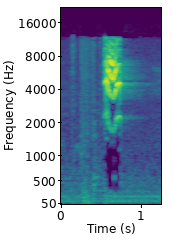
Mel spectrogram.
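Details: Female double-collared seedeater giving a call meant to stir the male into song: one short, harsh, high chip with a slight downward tail, over a quiet low hum.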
